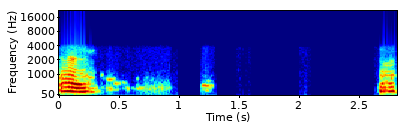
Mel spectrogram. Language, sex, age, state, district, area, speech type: Hindi, female, 60+, Uttar Pradesh, Sitapur, rural, conversation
